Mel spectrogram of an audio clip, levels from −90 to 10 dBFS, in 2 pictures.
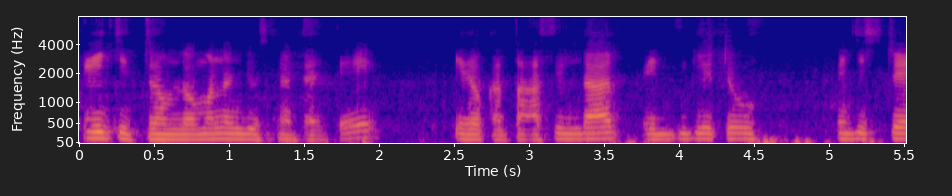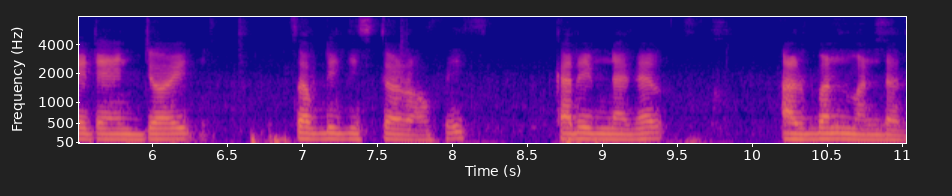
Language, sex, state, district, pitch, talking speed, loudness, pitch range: Telugu, male, Telangana, Karimnagar, 125 Hz, 90 wpm, -30 LUFS, 115-130 Hz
